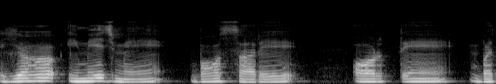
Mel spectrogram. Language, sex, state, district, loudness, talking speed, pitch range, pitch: Hindi, male, Chhattisgarh, Sukma, -17 LUFS, 85 wpm, 130-140 Hz, 135 Hz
